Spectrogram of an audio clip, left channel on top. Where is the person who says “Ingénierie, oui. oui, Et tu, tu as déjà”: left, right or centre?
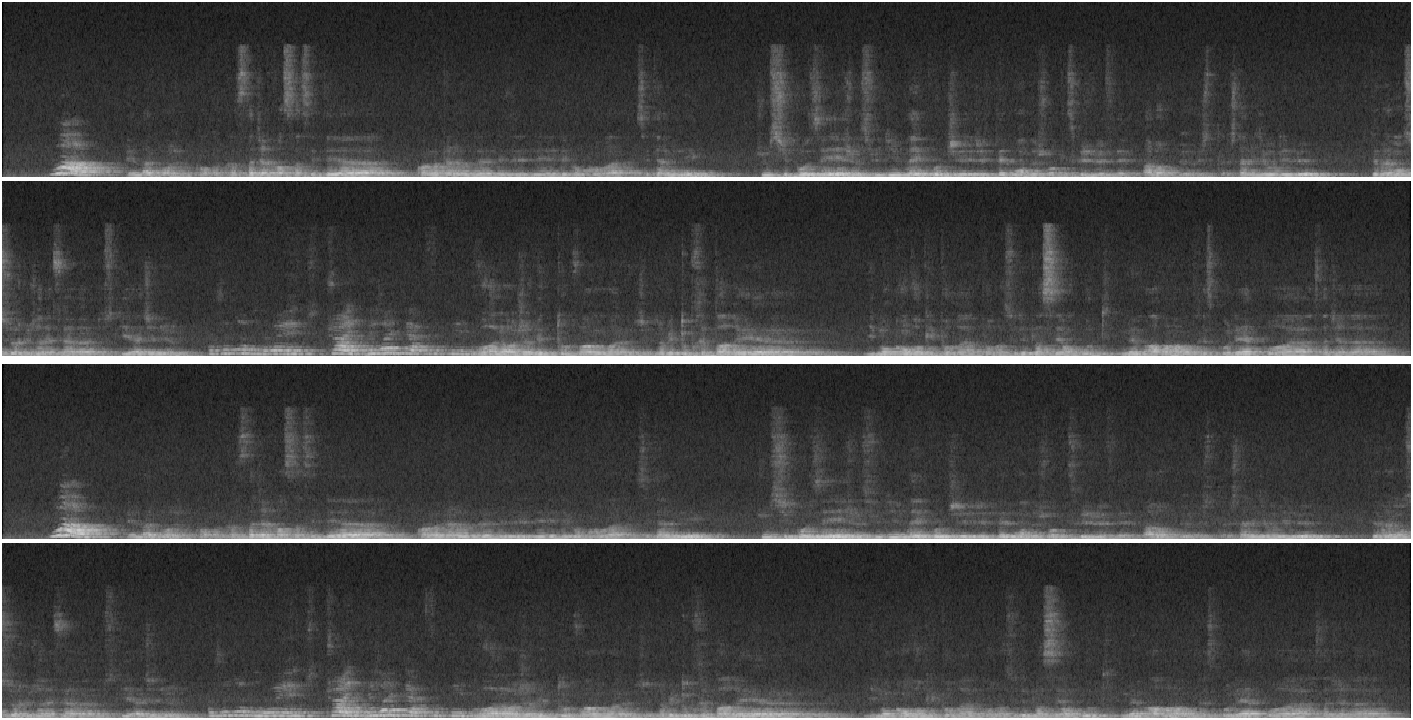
Right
